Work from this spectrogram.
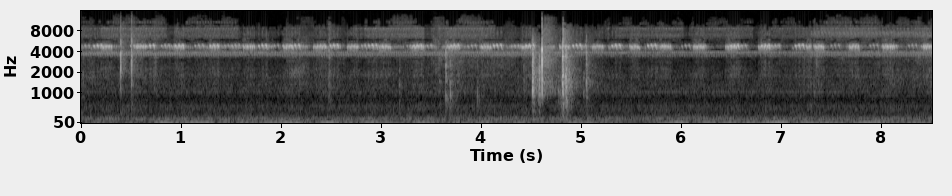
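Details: Continuous high, rhythmic chirping of grass insects, pulsed roughly three times per second, broken by a few sharp tapping and clicking noises close by.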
